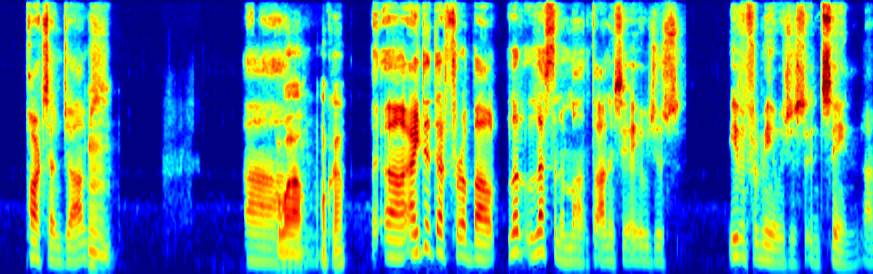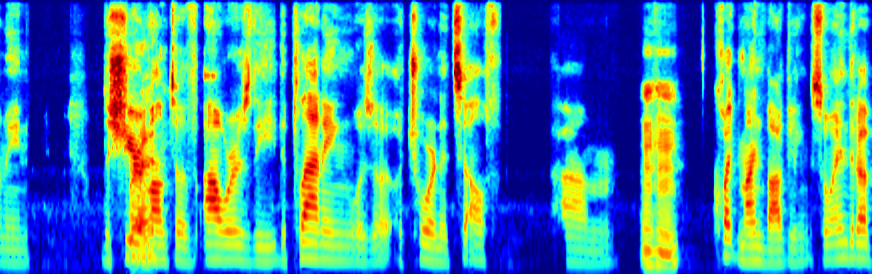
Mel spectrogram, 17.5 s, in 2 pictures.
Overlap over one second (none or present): none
